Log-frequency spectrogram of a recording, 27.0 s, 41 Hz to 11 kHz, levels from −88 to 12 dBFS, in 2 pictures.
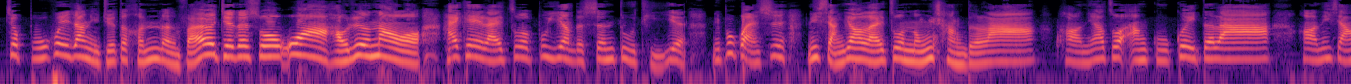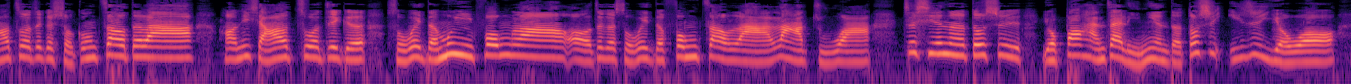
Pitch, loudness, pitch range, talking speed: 225 Hz, -16 LUFS, 195-255 Hz, 240 characters per minute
